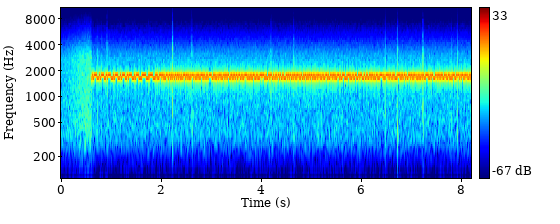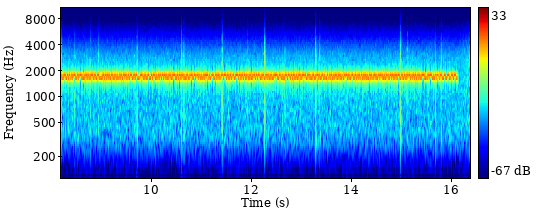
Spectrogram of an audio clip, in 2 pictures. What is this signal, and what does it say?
NAVTEX (SITOR-B), 100 baud, 170 Hz shift, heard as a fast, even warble, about 1700 Hz centre, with static crashes. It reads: EEN BELANGRIJK ONDERDEEL VAN DIT PROCES IS DE KWESTIE VAN HET TOEKOMSTIG INSTITUTIONEEL BESTEL.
